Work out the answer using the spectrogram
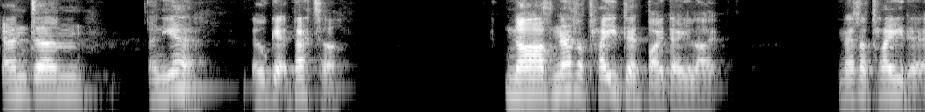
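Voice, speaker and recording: The speaker has a southern English accent and talks at a fairly slow pace. Long, frequent pauses break up the speech. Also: man, fairly high pitch for a man, ordinary pitch variation. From England. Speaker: live streamer. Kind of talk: casual live-stream chat reading comments. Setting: live stream with webcam.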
